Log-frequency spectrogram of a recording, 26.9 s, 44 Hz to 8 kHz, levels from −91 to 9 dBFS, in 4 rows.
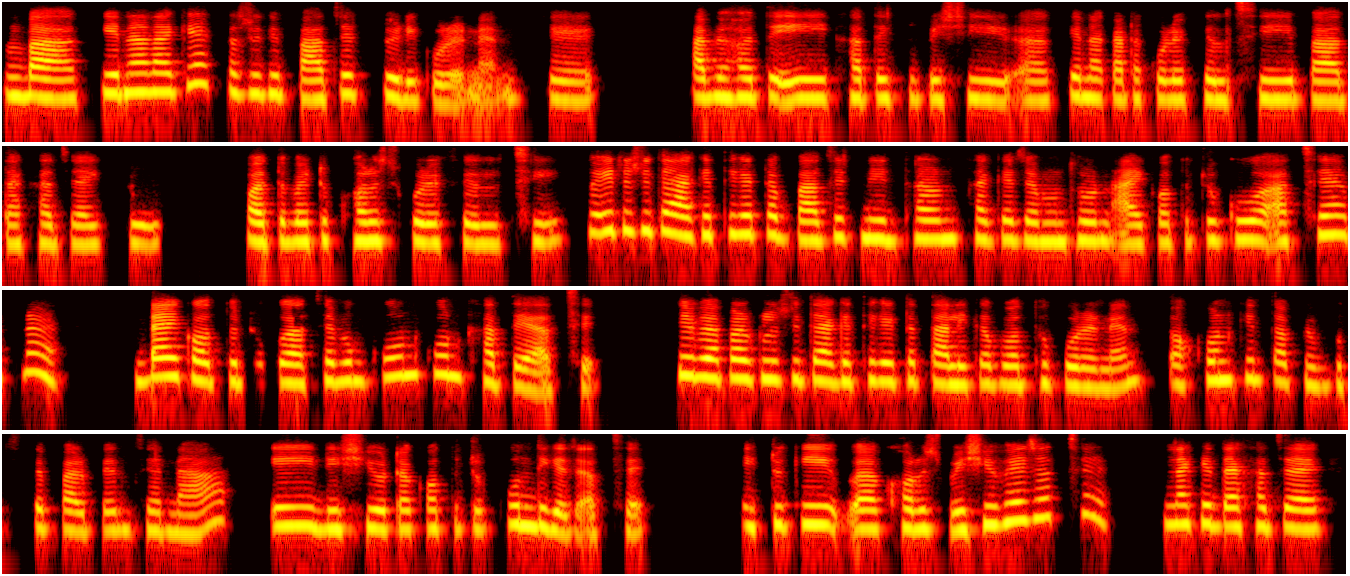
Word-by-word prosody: বা 235 Hz, -1 st, +8 dB, 0.2 s
কেনার 275 Hz, +1 st, +4 dB
আগে 280 Hz, -, -2 dB
একটা 280 Hz, -, -4 dB
যদি 265 Hz, 0 st, +1 dB
বাজেট 220 Hz, +5 st, +1 dB
তৈরি 225 Hz, -3 st, +3 dB
করে 185 Hz, -, -1 dB
নেন, -, -, -8 dB, 0.2 s
যে 215 Hz, -, 0 dB, 0.7 s
আমি 230 Hz, +1 st, +4 dB
হয়তো 230 Hz, 0 st, +1 dB
এই, -, -, +3 dB
এই -, -, 0 dB
খাতে 225 Hz, -1 st, -3 dB
একটু 225 Hz, 0 st, -12 dB
বেশি 220 Hz, +1 st, -3 dB, 0.2 s
অ্যা 210 Hz, -, -4 dB
কেনাকাটা 220 Hz, -3 st, -1 dB
করে 215 Hz, 0 st, +1 dB
ফেলছি 220 Hz, +1 st, -1 dB, 0.2 s
বা 210 Hz, -, +3 dB, 0.2 s
দেখা 210 Hz, +1 st, -3 dB
যায় 205 Hz, -1 st, -1 dB
একটু 215 Hz, +1 st, -5 dB, 0.5 s
হয়তোবা 230 Hz, -1 st, +3 dB
একটু 245 Hz, -, -4 dB
খরচ 235 Hz, 0 st, +3 dB
করে 220 Hz, -1 st, +4 dB
ফেলছি। 210 Hz, +1 st, -2 dB, 0.2 s
তো -, -, -11 dB
এইটা 340 Hz, +1 st, +2 dB
যদি 340 Hz, 0 st, +3 dB
আগের 290 Hz, 0 st, +1 dB
থেকে 300 Hz, 0 st, +2 dB
একটা 295 Hz, -1 st, +1 dB
বাজেট 245 Hz, +2 st, +2 dB
নির্ধারণ 250 Hz, +1 st, +1 dB
থাকে 250 Hz, -1 st, -1 dB
যেমন 230 Hz, 0 st, +2 dB
ধরুন 235 Hz, -1 st, +2 dB
আয় 210 Hz, -, 0 dB
কতটুকু 230 Hz, +2 st, -3 dB, 0.2 s
আছে 230 Hz, +6 st, -3 dB
আপনার, 355 Hz, +4 st, -1 dB, 0.5 s
ব্যয় 320 Hz, 0 st, +8 dB
কতটুকু 265 Hz, -1 st, -1 dB
আছে 245 Hz, +2 st, -10 dB
এবং 270 Hz, +1 st, +1 dB
কোন, 325 Hz, +1 st, +2 dB
কোন 345 Hz, -1 st, +2 dB
খাতে 250 Hz, -4 st, 0 dB
আছে? -, -, -9 dB, 0.4 s
সে 340 Hz, -, +2 dB
ব্যাপারগুলো 295 Hz, -1 st, +5 dB
যদি 280 Hz, 0 st, 0 dB
আগে 265 Hz, 0 st, 0 dB
থেকে 275 Hz, -1 st, 0 dB
একটা 270 Hz, 0 st, -4 dB
তালিকাবদ্ধ 240 Hz, 0 st, +1 dB
করে 220 Hz, -2 st, +2 dB
নেন, 215 Hz, +4 st, -2 dB, 0.2 s
তখন 240 Hz, +4 st, 0 dB
কিন্তু 285 Hz, -1 st, -4 dB
আপনি 240 Hz, -2 st, -6 dB
বুঝতে 235 Hz, +1 st, -6 dB
পারবেন 220 Hz, 0 st, -2 dB
যে 225 Hz, -, -2 dB
না, 195 Hz, -, -1 dB, 0.4 s
এই 265 Hz, -, +4 dB
রেশিও 235 Hz, +1 st, +2 dB
টা 235 Hz, -, +2 dB
কতটুক, 235 Hz, -1 st, -5 dB
কোন 280 Hz, -, +4 dB
দিকে 225 Hz, -5 st, +3 dB
যাচ্ছে? -, -, -5 dB, 0.6 s
একটু 250 Hz, +2 st, -2 dB
কি 280 Hz, -, +4 dB, 0.2 s
অ্যা 235 Hz, -, +5 dB
খরচ 235 Hz, -1 st, +2 dB
বেশি 230 Hz, +4 st, +2 dB
হয়ে 315 Hz, +1 st, +5 dB
যাচ্ছে? 365 Hz, +3 st, -4 dB, 0.4 s
নাকি 280 Hz, +1 st, +2 dB
দেখা 260 Hz, 0 st, +1 dB
যায় 235 Hz, -2 st, +3 dB
240 Hz, 190 wpm, -22 LUFS, 225-275 Hz, 0.7 s, বা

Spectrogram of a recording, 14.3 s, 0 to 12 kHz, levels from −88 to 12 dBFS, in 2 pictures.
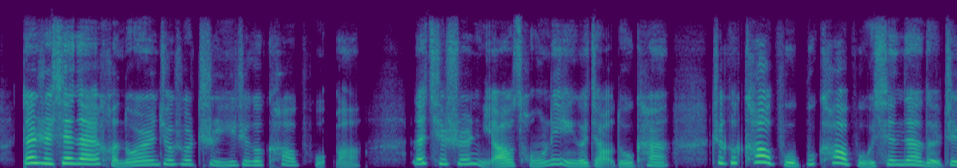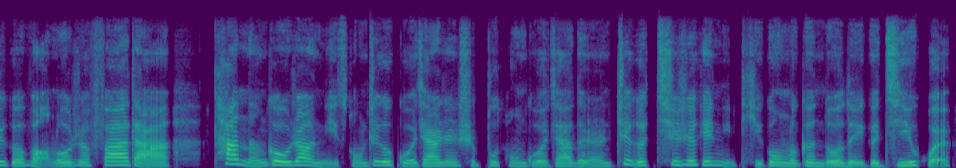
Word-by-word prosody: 但 400 Hz, +2 st, +8 dB
是 360 Hz, -2 st, +6 dB
现 370 Hz, +2 st, +5 dB
在 335 Hz, -2 st, +7 dB
很 270 Hz, -, -3 dB
多 230 Hz, +6 st, -1 dB
人 285 Hz, +1 st, 0 dB
就 305 Hz, -1 st, -2 dB
说 305 Hz, 0 st, -3 dB
质 275 Hz, -3 st, -5 dB
疑 230 Hz, +2 st, -7 dB
这 270 Hz, +2 st, -5 dB
个 265 Hz, -, -3 dB
靠 265 Hz, -1 st, -5 dB
谱 -, -, -14 dB
吗？ -, -, -8 dB, 0.4 s
那 340 Hz, -, +5 dB
其 355 Hz, -, -3 dB
实 330 Hz, 0 st, -1 dB
你 345 Hz, -, -5 dB
要 200 Hz, +3 st, +4 dB
从 205 Hz, 0 st, -6 dB
另 320 Hz, -, -3 dB
一 -, -, -2 dB
个 190 Hz, +1 st, -1 dB
角 -, -, -2 dB
度 185 Hz, +2 st, -5 dB
看， 220 Hz, 0 st, -2 dB, 0.3 s
这 395 Hz, -, +1 dB
个 400 Hz, -, +1 dB
靠 455 Hz, +1 st, +6 dB
谱 215 Hz, -, -1 dB
不 315 Hz, -, -8 dB
靠 370 Hz, +2 st, +4 dB
谱， -, -, -6 dB
现 295 Hz, -2 st, -2 dB
在 290 Hz, -2 st, +3 dB
的 215 Hz, -, -1 dB
这 250 Hz, -1 st, -2 dB
个 -, -, -1 dB
网 -, -, -2 dB
络 220 Hz, +2 st, 0 dB
这 225 Hz, 0 st, -3 dB
发 260 Hz, +2 st, +4 dB
达， -, -, +3 dB, 0.3 s
它 340 Hz, -2 st, +5 dB
能 200 Hz, -8 st, -4 dB
够 255 Hz, -2 st, +5 dB
让 245 Hz, -4 st, +1 dB
你 170 Hz, -, -8 dB
从 205 Hz, 0 st, -8 dB
这 255 Hz, -, -2 dB
个 240 Hz, -, +3 dB
国 195 Hz, -6 st, -4 dB
家 210 Hz, +2 st, +1 dB
认 225 Hz, 0 st, -3 dB
识 -, -, -5 dB
不 225 Hz, -, -7 dB
同 195 Hz, -2 st, -9 dB
国 180 Hz, -3 st, -3 dB
家 205 Hz, +2 st, -2 dB
的 185 Hz, -2 st, -3 dB
人， 175 Hz, +3 st, -6 dB
这 315 Hz, -, -2 dB
个 240 Hz, -, +1 dB
其 270 Hz, -, -2 dB
实 275 Hz, 0 st, +1 dB
给 265 Hz, -2 st, 0 dB
你 245 Hz, -5 st, -8 dB
提 -, -, -8 dB
供 225 Hz, -2 st, -1 dB
了 195 Hz, -, -1 dB
更 215 Hz, -3 st, -1 dB
多 -, -, +1 dB
的 175 Hz, -, -1 dB
一 -, -, -2 dB
个 -, -, -1 dB
机 220 Hz, +5 st, 0 dB
会， 245 Hz, -, 0 dB
245 Hz, 330 characters per minute, -26 LUFS, 210-300 Hz, 0.4 s, 但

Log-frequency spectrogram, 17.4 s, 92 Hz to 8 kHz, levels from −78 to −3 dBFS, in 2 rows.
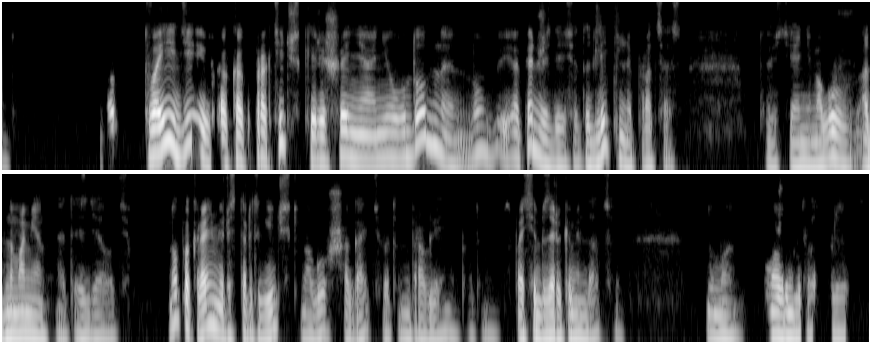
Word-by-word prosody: Вот 100 Hz, -, -16 dB, 1.3 s
твои 150 Hz, +9 st, +9 dB
идеи 155 Hz, -, +2 dB
ка 110 Hz, -, +4 dB
как 100 Hz, 0 st, +2 dB
практические 135 Hz, -2 st, +1 dB
решения, 120 Hz, +1 st, +4 dB
они 120 Hz, +2 st, 0 dB
удобные, 130 Hz, -, +2 dB
ну 115 Hz, +9 st, -5 dB
и -, -, -4 dB
опять 145 Hz, +5 st, 0 dB
же, 110 Hz, -, +1 dB
здесь 95 Hz, -1 st, -4 dB
это 100 Hz, 0 st, -4 dB
длительный 110 Hz, -, 0 dB
процесс. 90 Hz, 0 st, -9 dB, 0.8 s
То -, -, -9 dB
есть 90 Hz, +1 st, -10 dB
я 95 Hz, -, -1 dB
не 95 Hz, 0 st, 0 dB
могу 100 Hz, +7 st, +3 dB
в 100 Hz, 0 st, -4 dB
одномоментно 100 Hz, -3 st, +1 dB
это 90 Hz, +1 st, -9 dB
сделать. 95 Hz, 0 st, -7 dB, 0.4 s
Но, 160 Hz, +3 st, 0 dB
по -, -, +3 dB
крайней 120 Hz, +7 st, +3 dB
мере, 100 Hz, -3 st, 0 dB
стратегически 100 Hz, +4 st, -4 dB
могу 95 Hz, +4 st, -4 dB
шагать 95 Hz, +4 st, -7 dB
в -, -, -7 dB
этом 95 Hz, -1 st, -10 dB
направлении. 90 Hz, +1 st, -5 dB
Поэтому 100 Hz, 0 st, -16 dB
спасибо 95 Hz, -1 st, -1 dB
за 100 Hz, -, +5 dB
рекомендацию. 95 Hz, +2 st, -3 dB, 0.8 s
Думаю 95 Hz, -1 st, -2 dB, 0.3 s
можно 100 Hz, -1 st, +4 dB
будет 100 Hz, 0 st, -1 dB
воспользоваться. 100 Hz, -1 st, -9 dB
100 Hz, 150 wpm, -22 LUFS, 95-120 Hz, 1.3 s, твои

